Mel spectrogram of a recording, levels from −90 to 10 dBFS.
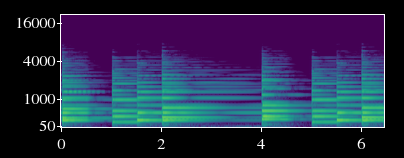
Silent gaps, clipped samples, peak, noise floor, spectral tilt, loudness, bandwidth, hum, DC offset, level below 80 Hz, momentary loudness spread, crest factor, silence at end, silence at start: none; under 0.1%; -4 dBFS; -40 dBFS; -8.5 dB/octave; -19 LUFS; 5.8 kHz; none; under 0.1%; -60 dBFS; 17 LU; 16 dB; 0 s; 0 s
